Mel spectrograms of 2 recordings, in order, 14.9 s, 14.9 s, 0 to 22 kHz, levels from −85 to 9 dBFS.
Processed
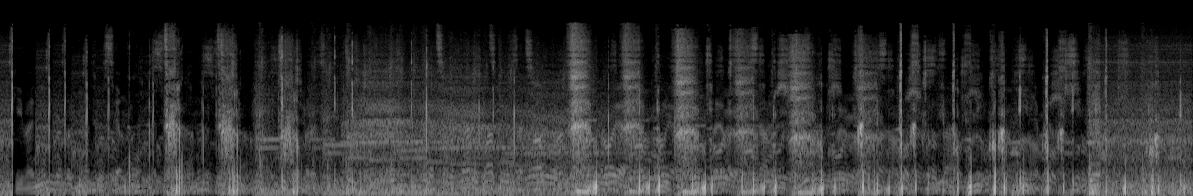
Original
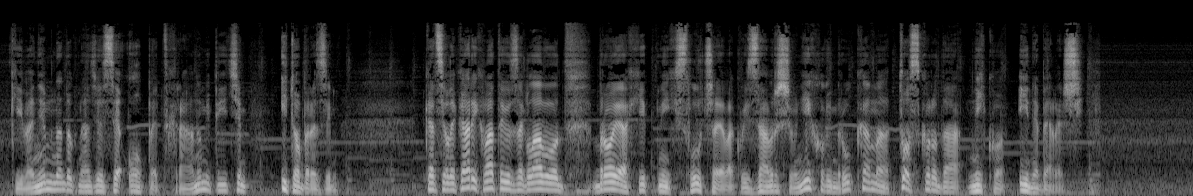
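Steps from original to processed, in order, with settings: inverted gate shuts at -17 dBFS, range -31 dB; delay 660 ms -7.5 dB; ever faster or slower copies 446 ms, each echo -2 st, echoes 2; trim +6.5 dB

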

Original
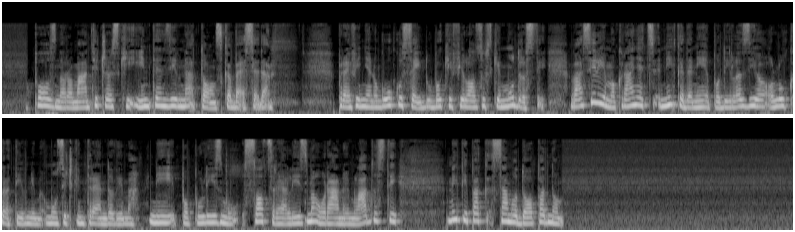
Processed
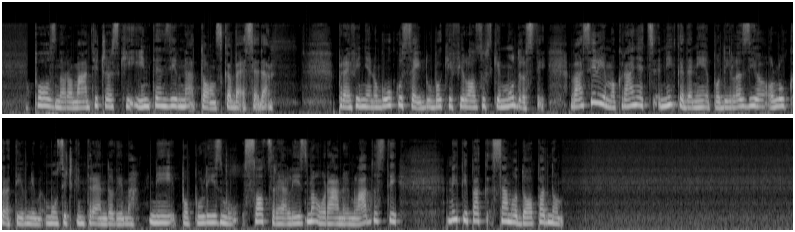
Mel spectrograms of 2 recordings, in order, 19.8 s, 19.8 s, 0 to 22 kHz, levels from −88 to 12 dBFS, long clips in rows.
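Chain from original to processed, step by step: crackle 24 per s -40 dBFS; transient shaper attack 0 dB, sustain -6 dB; trim -6 dB

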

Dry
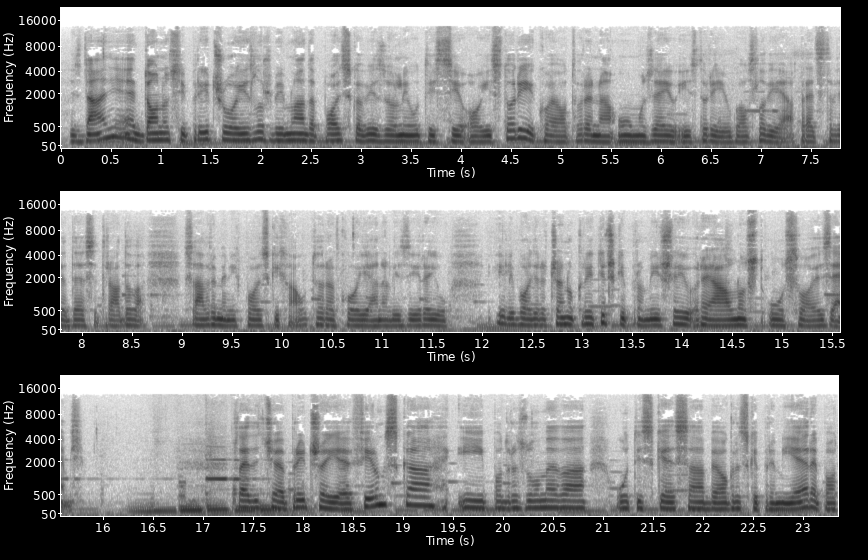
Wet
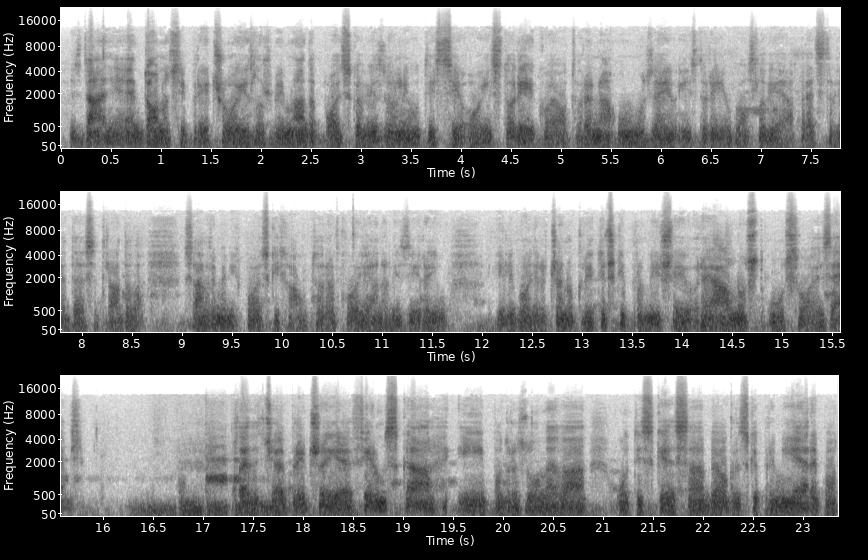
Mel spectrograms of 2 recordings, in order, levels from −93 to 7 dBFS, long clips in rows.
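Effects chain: Chebyshev shaper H 8 -25 dB, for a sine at -2 dBFS; whisper effect; trim +1.5 dB

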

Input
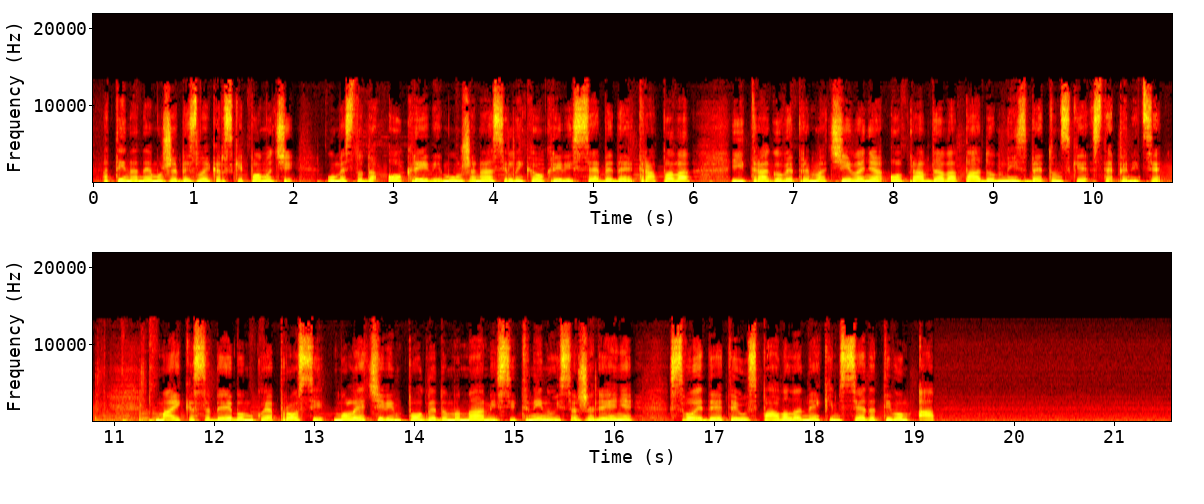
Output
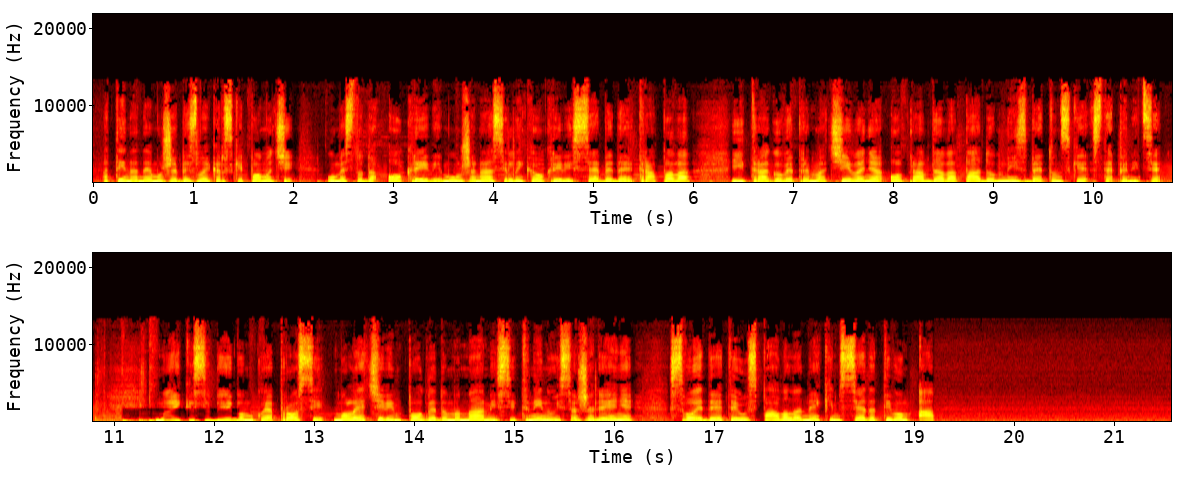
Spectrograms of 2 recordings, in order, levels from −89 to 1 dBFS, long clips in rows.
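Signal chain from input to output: 11.07–12.26 s: time-frequency box 300–1900 Hz -24 dB; 17.40–17.99 s: three bands expanded up and down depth 40%

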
